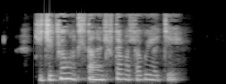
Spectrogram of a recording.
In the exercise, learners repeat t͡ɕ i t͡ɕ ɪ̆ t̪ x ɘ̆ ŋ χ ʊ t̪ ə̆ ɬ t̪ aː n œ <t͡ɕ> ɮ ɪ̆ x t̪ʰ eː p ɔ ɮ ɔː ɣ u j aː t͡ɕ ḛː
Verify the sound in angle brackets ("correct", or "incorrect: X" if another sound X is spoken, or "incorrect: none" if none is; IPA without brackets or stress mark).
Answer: incorrect: none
